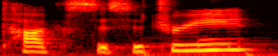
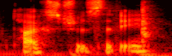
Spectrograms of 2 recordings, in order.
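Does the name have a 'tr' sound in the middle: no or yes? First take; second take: no; yes. First: The middle is said without a 'tr' sound. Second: The middle is said with a 'tr' sound. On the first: The speaker calls it wrong. "I always pronounce it Toxicity" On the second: The speaker calls it right. "but it's Toxtricity"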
